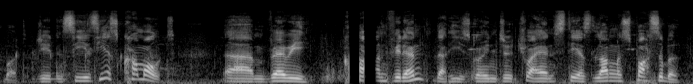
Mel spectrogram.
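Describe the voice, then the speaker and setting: A man's voice: fairly high pitch, animated, moderate pace, background noise. A man giving live cricket commentary in a chatty way, often repeating words as he restarts a sentence.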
